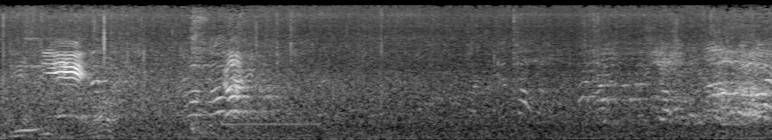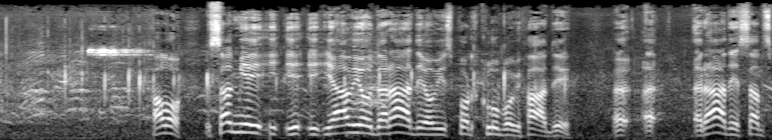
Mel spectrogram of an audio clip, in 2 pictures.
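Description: Spectators call out from the stands in the distance outdoors.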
